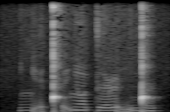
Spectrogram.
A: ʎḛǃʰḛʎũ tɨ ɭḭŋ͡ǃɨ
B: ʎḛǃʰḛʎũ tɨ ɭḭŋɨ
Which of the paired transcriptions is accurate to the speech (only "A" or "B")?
A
